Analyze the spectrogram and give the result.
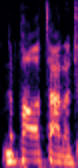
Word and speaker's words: Napolitano: Judge Neapolitano, I think that's the way he pronounced it, from Fox News. – Napolitano, Judge Napolitano.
